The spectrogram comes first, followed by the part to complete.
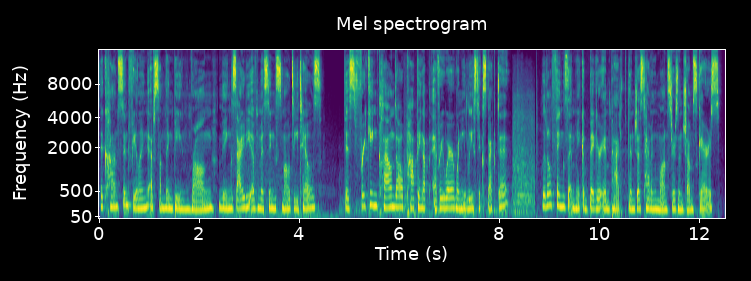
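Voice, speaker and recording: Lower-pitched, creaky woman reviewing games. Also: fairly even intonation, normal speed, a little hiss or hum. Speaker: game reviewer and host. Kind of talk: scripted video review narration.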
